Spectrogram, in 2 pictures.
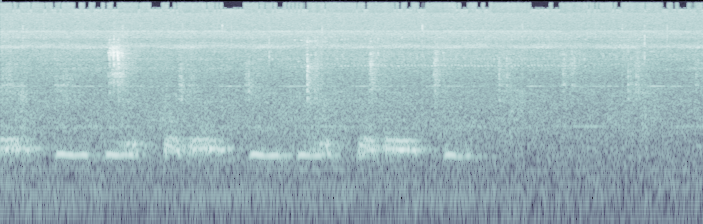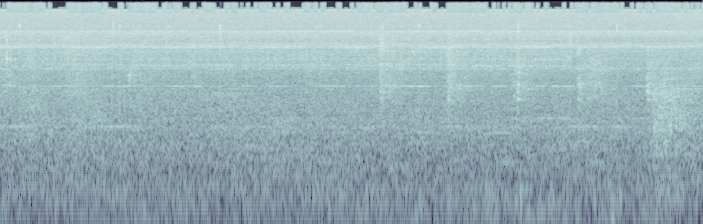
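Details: Oriental turtle dove on an antenna in the morning, delivering a few seconds of low, throaty cooing in short grouped notes before falling silent, leaving faint ticking and soft background hiss.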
